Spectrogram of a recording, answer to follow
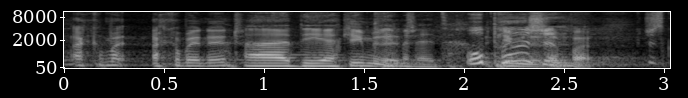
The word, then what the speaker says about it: Achaemenid: How's it pronounced? Achaemenid? The Achaemenid.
